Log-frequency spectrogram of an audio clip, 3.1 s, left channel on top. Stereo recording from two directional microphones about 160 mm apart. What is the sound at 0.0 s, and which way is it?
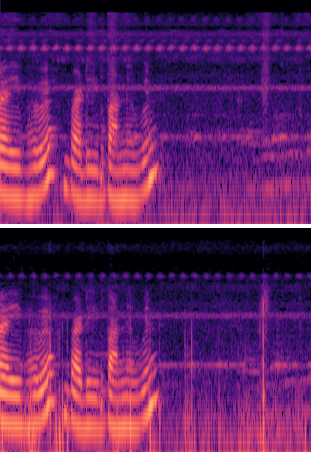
Speech, 25° right (ahead or behind).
